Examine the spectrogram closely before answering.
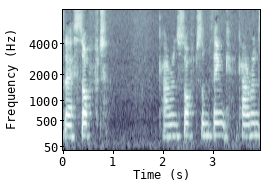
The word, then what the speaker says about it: Caron: Caron, C-A-R-O-N. That's how you pronounce it.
